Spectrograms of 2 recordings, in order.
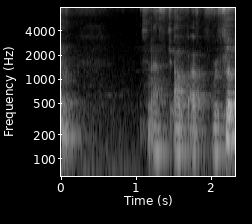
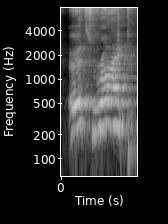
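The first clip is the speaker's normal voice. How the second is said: higher, louder announcer-ish alien voice; mock alien message; 9 semitones higher, 6 dB louder than usual. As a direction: proclaim it like a cosmic broadcast. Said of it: "Don't forget to like and share".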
